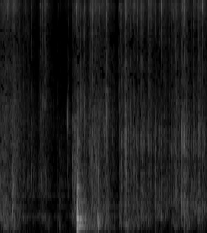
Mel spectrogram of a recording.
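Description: Plastic mailing-bag packaging crinkling and rustling as it is handled, with one thump about one and a half seconds in.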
